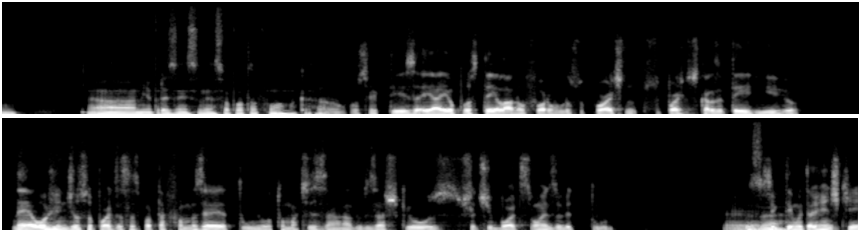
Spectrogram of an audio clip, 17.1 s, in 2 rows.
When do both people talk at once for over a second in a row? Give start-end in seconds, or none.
none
